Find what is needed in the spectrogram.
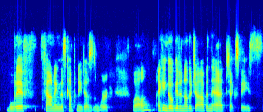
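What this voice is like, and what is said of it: American accent. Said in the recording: “Your accent's a little too American.”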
